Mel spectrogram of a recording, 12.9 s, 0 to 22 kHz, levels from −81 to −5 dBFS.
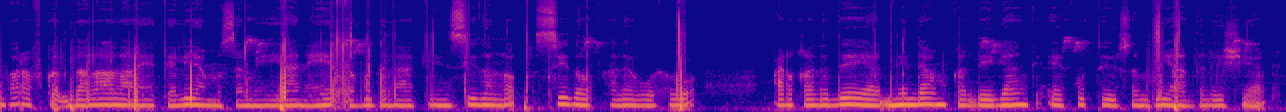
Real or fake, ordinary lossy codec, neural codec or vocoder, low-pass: fake; none; vocoder, 44.1 kHz, 128 mel bands every 512 samples, BigVGAN v2; none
